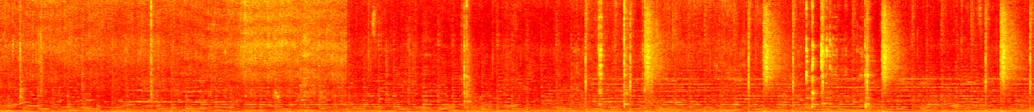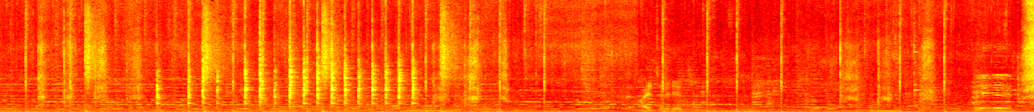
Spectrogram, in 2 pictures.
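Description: Background music over egg frying on a flat iron griddle, with a metal spatula striking and scraping the griddle as it chops the egg, the strikes coming quick and regular around two-thirds of the way in.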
